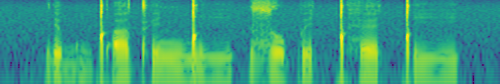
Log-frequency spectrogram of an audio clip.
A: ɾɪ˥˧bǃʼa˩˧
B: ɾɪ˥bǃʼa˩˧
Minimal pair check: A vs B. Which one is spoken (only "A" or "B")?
A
